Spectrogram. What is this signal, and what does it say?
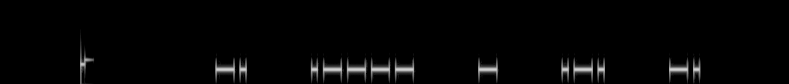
Morse code, heard as a keyed tone, about 20 wpm, spaced as for 10 wpm, 700 Hz. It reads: N1TRN
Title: 095 Lesson 16g - Letter c - Call Signs 20wpm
